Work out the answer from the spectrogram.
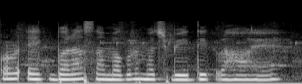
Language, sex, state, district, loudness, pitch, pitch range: Hindi, female, Arunachal Pradesh, Papum Pare, -13 LUFS, 230 Hz, 220-240 Hz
